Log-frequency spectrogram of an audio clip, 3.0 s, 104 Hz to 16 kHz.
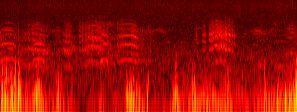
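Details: Common cranes in winter, on 1 February 2014, give several brief, rolling, trumpeting calls, layered over one another, against a heavy low rumble of wind.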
